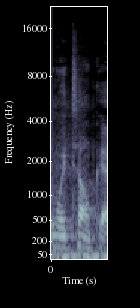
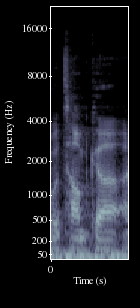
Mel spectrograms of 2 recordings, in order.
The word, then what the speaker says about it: Wetumpka: I'm from Wetumpka, Alabama. – I think I'm good there. – It's a bit like Wetumpka, I'm sure, which I don't even know if that's how you say it.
